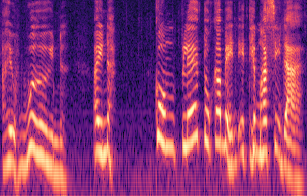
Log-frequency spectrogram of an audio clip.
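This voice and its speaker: A woman's voice: high voice, very animated, slow pace, fairly bright tone, dry recording, exaggerated voice. A woman with an Ilocano Filipino accent playing a village neighbour in a radio comedy drama. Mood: chatty.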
